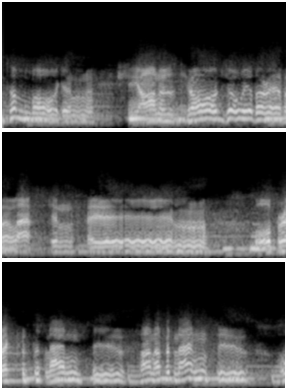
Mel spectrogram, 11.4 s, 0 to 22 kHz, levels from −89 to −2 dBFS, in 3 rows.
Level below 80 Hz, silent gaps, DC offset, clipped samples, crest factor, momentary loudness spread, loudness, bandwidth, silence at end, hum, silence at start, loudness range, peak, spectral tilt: -72 dBFS; none; under 0.1%; under 0.1%; 16 dB; 9 LU; -20 LUFS; 4.5 kHz; 0 s; none; 0 s; 1 LU; -4 dBFS; -10.5 dB/octave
